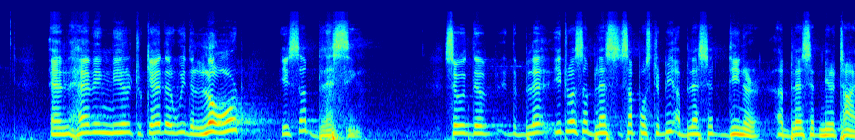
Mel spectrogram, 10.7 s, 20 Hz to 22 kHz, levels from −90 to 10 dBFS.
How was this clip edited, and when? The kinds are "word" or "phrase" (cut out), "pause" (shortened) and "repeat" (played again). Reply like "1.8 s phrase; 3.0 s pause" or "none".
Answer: none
